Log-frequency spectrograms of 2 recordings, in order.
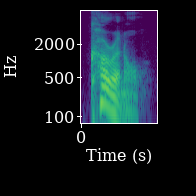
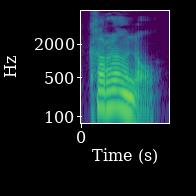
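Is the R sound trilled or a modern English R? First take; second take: modern R; trilled. First: The R sound is a modern English R. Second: The R sound is trilled. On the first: This is the later pronunciation after English R changed. "English probably had the modern R sound in that position" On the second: This is the older pronunciation borrowed from French. "French also had a trilled R at the time"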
